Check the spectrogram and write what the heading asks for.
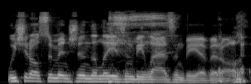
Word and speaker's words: Lazenby: And his comment was, funny how one of you pronounced it Lazenby and the other Lazenby. – It's so, and in fact, halfway through that episode, I change it. And it's because I've heard both. Yes. I have heard both. I believe he says, like George Lazenby himself says Lazenby. So I'm inclined to go with his pronunciation.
